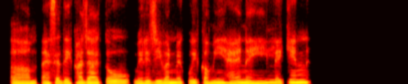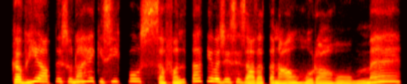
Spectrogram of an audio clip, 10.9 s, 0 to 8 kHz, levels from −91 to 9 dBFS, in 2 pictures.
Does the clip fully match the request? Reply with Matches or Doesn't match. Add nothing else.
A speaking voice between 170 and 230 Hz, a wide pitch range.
Matches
